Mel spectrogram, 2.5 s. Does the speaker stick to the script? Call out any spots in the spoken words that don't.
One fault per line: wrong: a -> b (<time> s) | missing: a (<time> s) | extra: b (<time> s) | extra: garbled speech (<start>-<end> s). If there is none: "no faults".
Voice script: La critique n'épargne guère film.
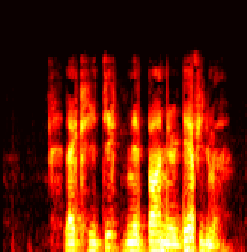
no faults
